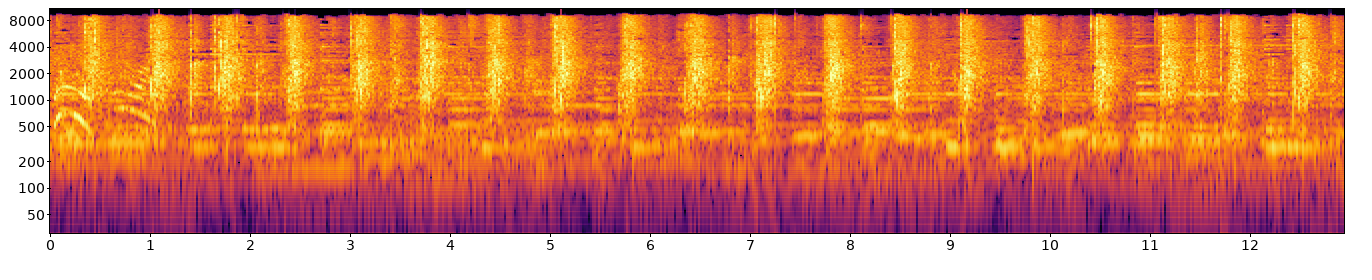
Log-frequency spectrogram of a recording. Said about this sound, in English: Just praising the Lord. Clap it to Him again.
